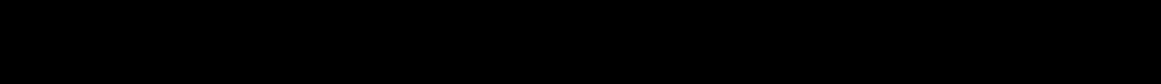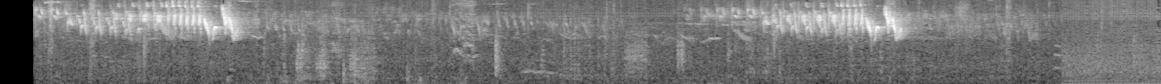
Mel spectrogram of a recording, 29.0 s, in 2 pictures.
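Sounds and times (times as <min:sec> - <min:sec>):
songbird trilling: 0:15.0 - 0:27.9
faint outdoor sounds: 0:15.0 - 0:29.0.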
